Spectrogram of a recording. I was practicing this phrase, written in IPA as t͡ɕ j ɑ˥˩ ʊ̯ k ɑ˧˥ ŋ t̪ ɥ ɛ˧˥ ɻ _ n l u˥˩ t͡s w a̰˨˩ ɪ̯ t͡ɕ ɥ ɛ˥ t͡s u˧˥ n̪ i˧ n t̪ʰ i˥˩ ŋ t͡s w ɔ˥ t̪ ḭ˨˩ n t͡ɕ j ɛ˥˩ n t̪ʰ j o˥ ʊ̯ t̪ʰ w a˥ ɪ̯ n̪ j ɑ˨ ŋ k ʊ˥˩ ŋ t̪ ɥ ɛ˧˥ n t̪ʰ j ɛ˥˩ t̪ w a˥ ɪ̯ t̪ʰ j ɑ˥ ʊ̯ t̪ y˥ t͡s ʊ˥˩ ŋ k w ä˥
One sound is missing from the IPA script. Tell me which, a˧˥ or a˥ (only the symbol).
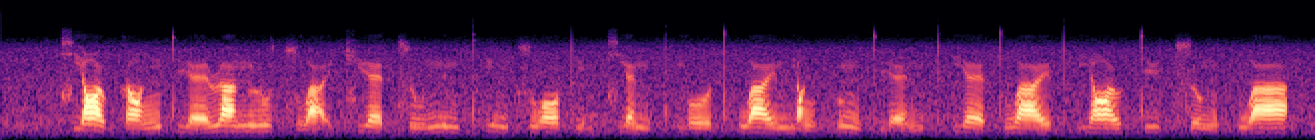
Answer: a˥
